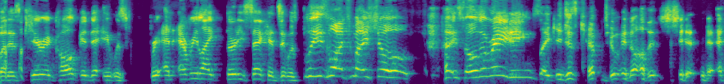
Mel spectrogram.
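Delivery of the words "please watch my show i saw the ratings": very high-pitched, celebrity-style voice. Retelling a friend doing an impression of a talk show host. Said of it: "ten minutes of Danza".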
